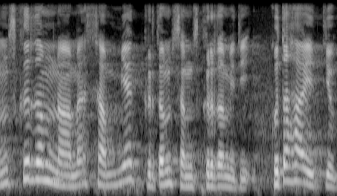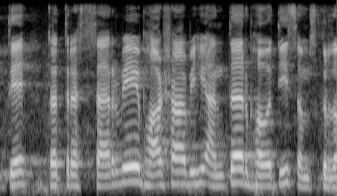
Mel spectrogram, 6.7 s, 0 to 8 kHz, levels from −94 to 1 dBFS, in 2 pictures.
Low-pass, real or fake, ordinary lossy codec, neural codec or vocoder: 7.2 kHz; real; none; none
